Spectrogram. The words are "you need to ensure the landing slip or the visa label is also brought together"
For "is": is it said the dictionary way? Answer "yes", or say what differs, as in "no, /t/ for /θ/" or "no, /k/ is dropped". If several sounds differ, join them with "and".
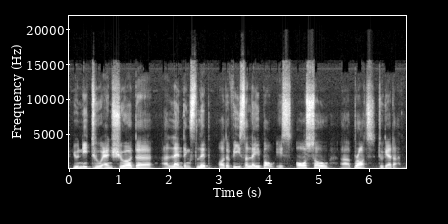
no, /s/ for /z/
